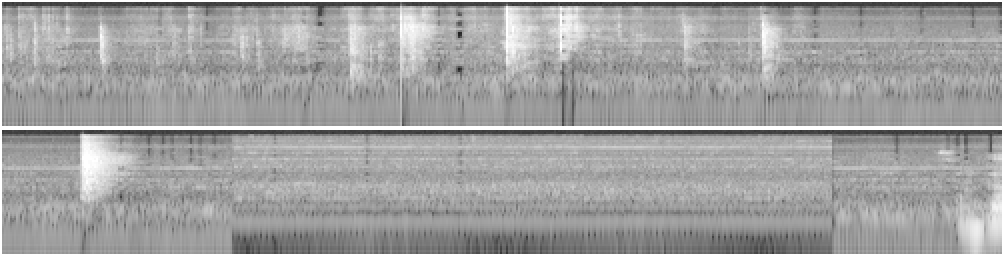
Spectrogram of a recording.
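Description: Scattered sharp clicks and light taps from handling fabric and the bodice at a sewing machine, over a low steady hum; the machine itself is not stitching. About six seconds in the sound cuts abruptly to a different steady hum for about three seconds.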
